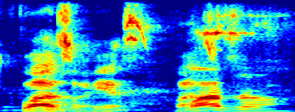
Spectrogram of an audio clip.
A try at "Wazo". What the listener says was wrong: You when you say, it sounds to me that you use the word V, vaso, right? But W means usually like no V, wazo.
